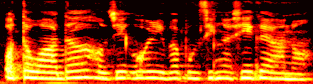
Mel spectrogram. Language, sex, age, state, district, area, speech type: Manipuri, female, 45-60, Manipur, Churachandpur, rural, read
